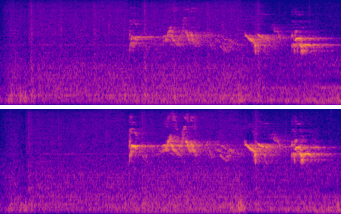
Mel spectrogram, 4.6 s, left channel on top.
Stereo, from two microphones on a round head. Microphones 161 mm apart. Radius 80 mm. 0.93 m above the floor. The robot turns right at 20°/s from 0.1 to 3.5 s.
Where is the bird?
60° right (ahead or behind), 2.5 m; by 4.3 s 30° right (ahead or behind), 2.5 m.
